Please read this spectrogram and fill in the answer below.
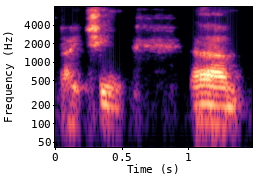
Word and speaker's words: I Ching: The Book of Changes, you've heard of it, Book of Changes, I Ching. I Ching. Looks like Ching, but it's usually pronounced with a J, I Ching.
